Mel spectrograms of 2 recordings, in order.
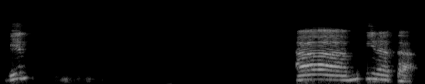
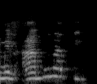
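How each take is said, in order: First: The name ends with an 'a' vowel. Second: The name ends with an 'i' vowel. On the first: The speaker calls it right. "ininya berubah menjadi fathah" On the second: The speaker calls it wrong. "maka dibacanya bukan min aminati"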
